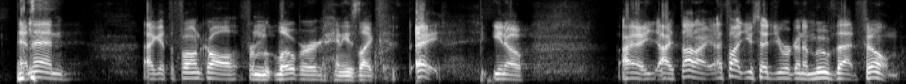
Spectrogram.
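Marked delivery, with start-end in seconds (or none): 4.2-8.9 mock irritated, put-out, annoyed and accusing tone. Retelling a phone call about a moved film: imitating an annoyed Loberg. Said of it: "He was all pissed at me".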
